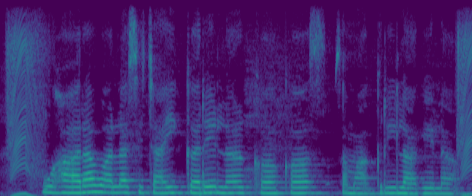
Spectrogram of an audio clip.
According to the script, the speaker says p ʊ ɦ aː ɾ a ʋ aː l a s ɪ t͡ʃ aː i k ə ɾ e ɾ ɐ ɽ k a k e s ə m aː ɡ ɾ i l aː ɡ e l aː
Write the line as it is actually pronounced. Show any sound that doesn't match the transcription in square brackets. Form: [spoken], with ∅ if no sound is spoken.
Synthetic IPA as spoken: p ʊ ɦ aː ɾ a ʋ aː l a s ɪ t͡ʃ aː i k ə ɾ e [l] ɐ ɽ k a k [a] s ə m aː ɡ ɾ i l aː ɡ e l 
